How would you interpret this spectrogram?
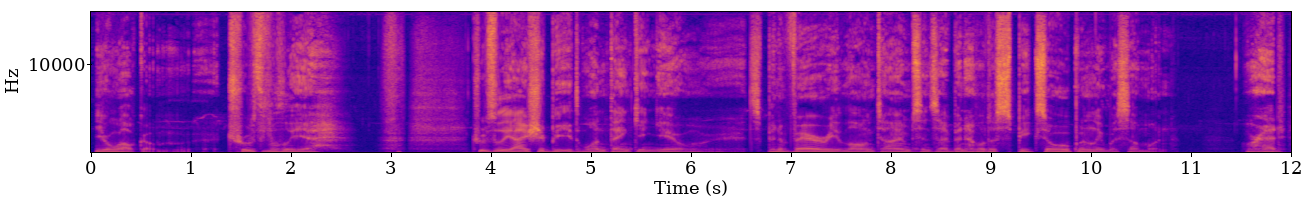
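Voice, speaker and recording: Man acting a deep, husky, brooding dark sorcerer. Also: dry recording, full character voice. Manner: halting, formal, intimate, weighted with pauses. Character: brooding, remorseful dark sorcerer, bitter yet tender captor. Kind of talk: dramatic ASMR roleplay addressed to the listener.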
